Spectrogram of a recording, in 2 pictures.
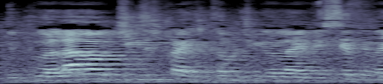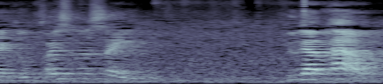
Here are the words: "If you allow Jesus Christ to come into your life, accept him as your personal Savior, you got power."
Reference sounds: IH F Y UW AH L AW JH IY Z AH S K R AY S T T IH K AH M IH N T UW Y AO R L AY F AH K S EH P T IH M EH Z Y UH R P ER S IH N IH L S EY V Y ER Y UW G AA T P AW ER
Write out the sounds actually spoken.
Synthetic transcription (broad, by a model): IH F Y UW AH L AW JH IY Z AH S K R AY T T IH K AH M IH N T UW Y AO R L AY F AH S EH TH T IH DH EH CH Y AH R P ER S IH N IH L S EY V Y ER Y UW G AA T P AW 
